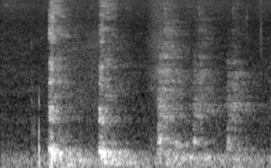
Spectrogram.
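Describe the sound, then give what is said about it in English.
A few scattered coughs rise from an audience gathered for a meditation, two sharper ones near the start followed by softer coughs and throat clearing. “And it's good actually people cough first of all, so can we do some communal coughing?”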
